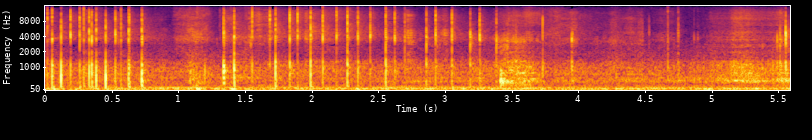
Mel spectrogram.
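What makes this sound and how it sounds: Long acrylic nails scratch and tap the outer side of a small, hollow teal plastic bowl partly filled with puffed cereal, while the bowl is held and tilted. Rapid, sharp plastic clicks and taps come in quick bursts, mixed with a dry, crackly scratching rustle and the faint shifting of cereal inside.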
